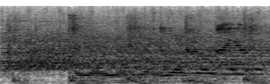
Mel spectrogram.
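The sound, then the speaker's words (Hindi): Loud, steady applause from a crowd for about two seconds, welcoming a guest on the Fever FM show Picture Pandey, a dense wash of clapping with some cheering mixed in and faint tonal sounds underneath. “और अब जोरदार तालियों से स्वागत कीजिए”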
